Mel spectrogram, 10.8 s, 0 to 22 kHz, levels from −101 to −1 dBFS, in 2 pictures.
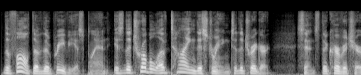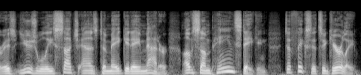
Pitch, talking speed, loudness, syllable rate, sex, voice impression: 125 Hz, 195 wpm, -19 LUFS, 5.2 syllables/s, male, masculine, very adult-like, slightly thick, slightly intellectual, slightly refreshing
